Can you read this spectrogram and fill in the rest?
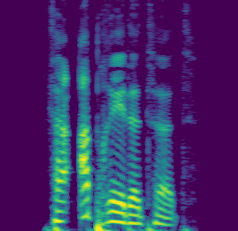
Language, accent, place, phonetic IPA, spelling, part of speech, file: German, Germany, Berlin, [fɛɐ̯ˈʔapˌʁeːdətət], verabredetet, verb, De-verabredetet.ogg
- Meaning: inflection of verabreden: 1. second-person plural preterite 2. second-person plural subjunctive II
